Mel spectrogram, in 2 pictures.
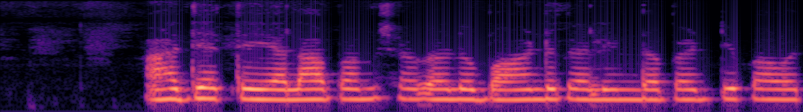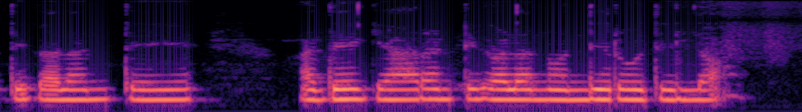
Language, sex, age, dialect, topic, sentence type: Kannada, female, 36-40, Coastal/Dakshin, banking, statement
